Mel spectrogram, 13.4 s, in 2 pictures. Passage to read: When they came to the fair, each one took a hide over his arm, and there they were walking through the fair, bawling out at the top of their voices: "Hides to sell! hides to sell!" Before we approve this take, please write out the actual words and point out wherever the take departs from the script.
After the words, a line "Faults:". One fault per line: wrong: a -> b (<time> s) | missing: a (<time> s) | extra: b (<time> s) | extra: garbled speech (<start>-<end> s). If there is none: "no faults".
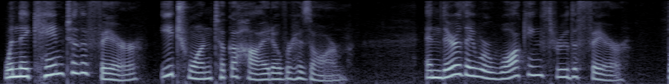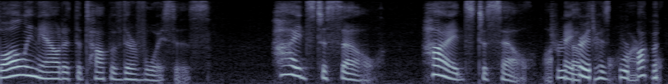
When they came to the fair, each one took a hide over his arm, and there they were walking through the fair, bawling out at the top of their voices: "Hides to sell! hides to sell!" [garbled]
Faults:
extra: garbled speech (12.1-13.3 s)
